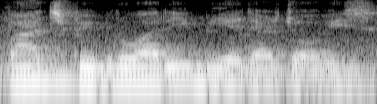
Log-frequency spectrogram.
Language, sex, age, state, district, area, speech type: Gujarati, male, 18-30, Gujarat, Ahmedabad, urban, spontaneous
